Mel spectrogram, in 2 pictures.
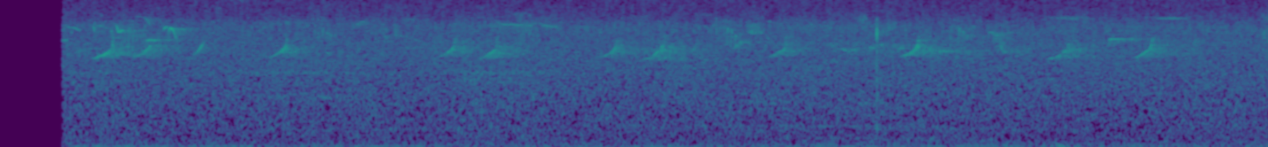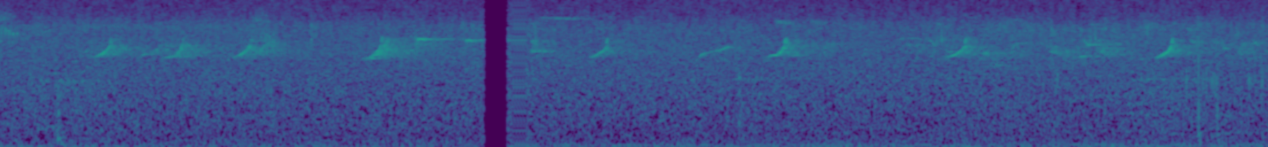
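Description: Faint woodland birdsong: short, high chirps repeated two or three times a second in clusters over a low, even background hiss. The sound cuts out for an instant about two-thirds of the way through.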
